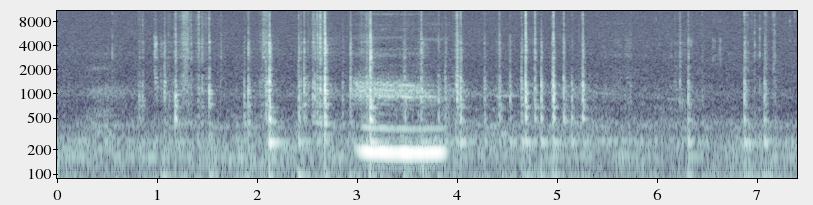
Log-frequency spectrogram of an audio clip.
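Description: Long painted fingernails tap quickly on the base and sides of a white plastic bowl, hollow and empty and held upside down. Rapid, light, clicky taps with very short decay patter like typing over a steady low hum, with a brief faint tone partway through.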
